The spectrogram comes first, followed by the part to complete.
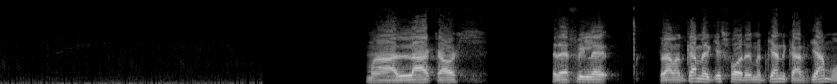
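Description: From start to finish the audio carries a grainy, gritty distortion that rises and falls with the signal. This points to low bit depth without dither, likely from rounding to 8 bits. The resulting error sits roughly 40 dB below the signal and tracks it closely.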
